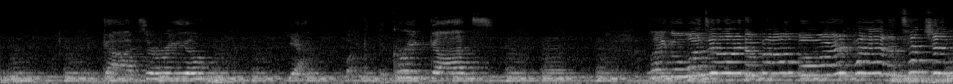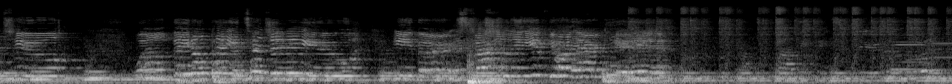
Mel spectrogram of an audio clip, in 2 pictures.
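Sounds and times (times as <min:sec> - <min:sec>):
low accompaniment notes: 0:00.0 - 0:19.0
group singing: 0:11.0 - 0:19.0.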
